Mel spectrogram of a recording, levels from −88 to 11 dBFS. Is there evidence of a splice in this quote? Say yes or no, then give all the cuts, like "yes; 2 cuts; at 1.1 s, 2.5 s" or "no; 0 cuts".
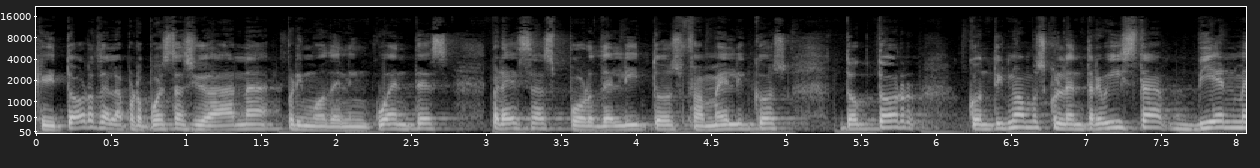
yes; 2 cuts; at 1.6 s, 3.0 s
